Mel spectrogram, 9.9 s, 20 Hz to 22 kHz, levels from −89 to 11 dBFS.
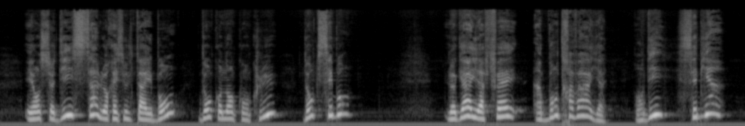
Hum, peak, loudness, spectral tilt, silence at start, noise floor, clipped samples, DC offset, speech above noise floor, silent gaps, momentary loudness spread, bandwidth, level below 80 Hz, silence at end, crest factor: none; -8 dBFS; -24 LUFS; -5.5 dB/octave; 0.35 s; -51 dBFS; under 0.1%; under 0.1%; 28 dB; none; 13 LU; 17 kHz; -50 dBFS; 0.3 s; 16 dB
